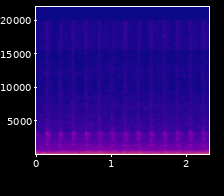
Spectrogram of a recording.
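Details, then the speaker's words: Ford 6.0 diesel (2003-2007), replaced engine a year earlier, idles with a heavy, sharp tap about six times a second, cylinder 5 misfire, with heavy smoke; noise worsens with rpm. "At this point, I don't know if you can hear the noise, but there is a pretty heavy tapping noise. Usually that's bad engine, but in this case we have a cylinder number 5 misfire."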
